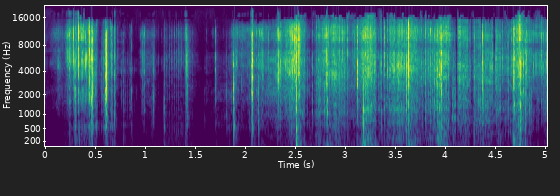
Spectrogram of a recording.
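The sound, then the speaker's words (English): The stiff plastic packaging of an ECW Series 1 Tommy Dreamer action figure crunches and crackles as it is pried open, a run of sharp, irregular crinkles and snaps lasting several seconds, fairly loud, with no voices. “You hear that? Crunch it.”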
